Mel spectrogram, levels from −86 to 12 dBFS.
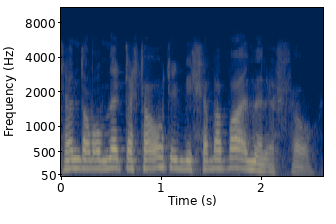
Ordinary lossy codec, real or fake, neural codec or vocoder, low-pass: none; real; none; 7.2 kHz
